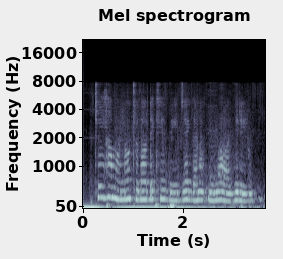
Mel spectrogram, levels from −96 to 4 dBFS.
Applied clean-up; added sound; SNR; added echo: neural separator model SepFormer DNS4.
